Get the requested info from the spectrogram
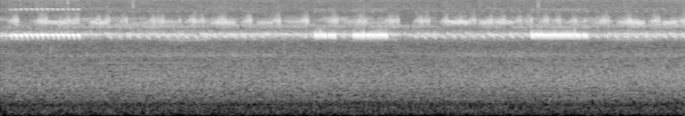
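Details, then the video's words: Nighttime cricket chorus with a continuous high, pulsing background hum. A nearer cricket breaks in with short bright trills: one at the start, a double burst around three seconds and another near five seconds. "Soothing Cricket Sounds"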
